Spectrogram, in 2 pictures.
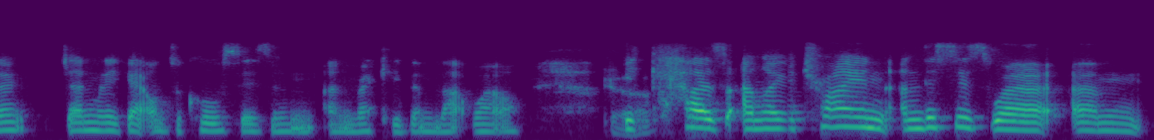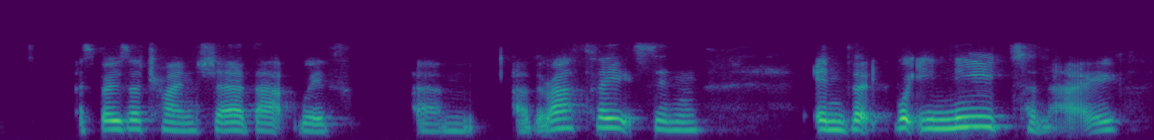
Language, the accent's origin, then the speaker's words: English; Swansea, Wales, United Kingdom; You know, I'm from Swansea in Wales originally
